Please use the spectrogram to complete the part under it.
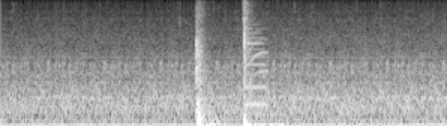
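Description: A car door thuds shut.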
